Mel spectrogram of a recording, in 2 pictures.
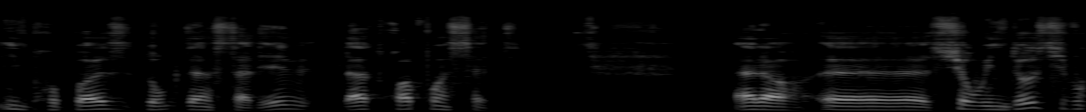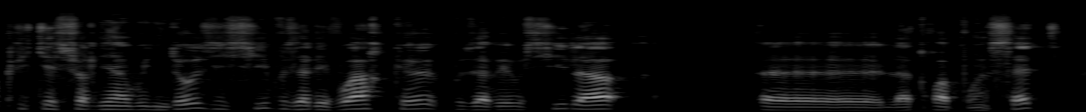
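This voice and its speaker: Man teaching coding, dark dry voice. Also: medium pitch, no room sound. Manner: casual, many fillers and restarts, explains step by step. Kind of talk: screencast programming lesson.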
